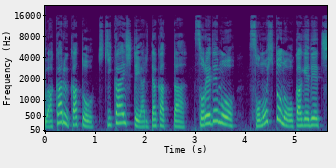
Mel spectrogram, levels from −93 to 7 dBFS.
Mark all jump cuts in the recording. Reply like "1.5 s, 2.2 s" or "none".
2.9 s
